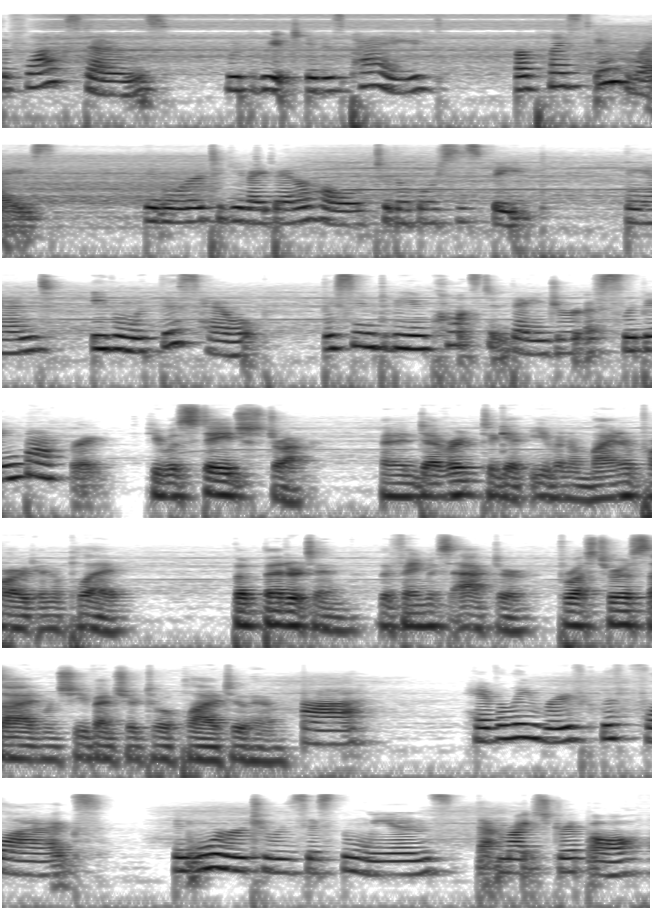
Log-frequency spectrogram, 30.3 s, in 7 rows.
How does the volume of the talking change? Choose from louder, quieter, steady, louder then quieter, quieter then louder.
steady.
